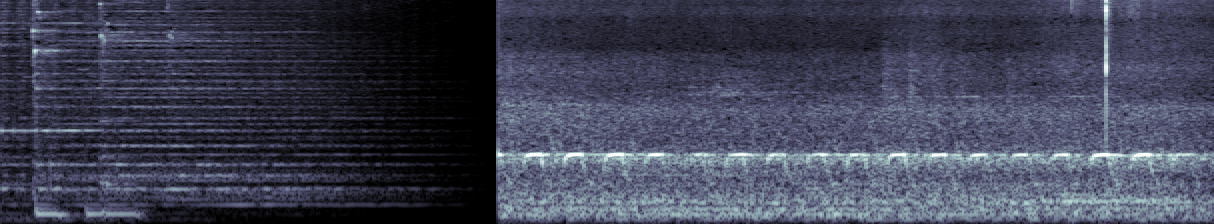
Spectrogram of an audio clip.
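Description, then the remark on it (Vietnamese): A fading tonal chime gives way to an air raid siren in central Beirut, Lebanon, sounding after Israeli airstrikes, holding a steady, sustained wail over a dense wash of outdoor city noise, loud and continuous for several seconds. “Tiếng còi báo động ở thủ đô Lebanon vang lên sau các cuộc không kích của Israel.”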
